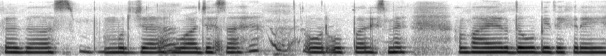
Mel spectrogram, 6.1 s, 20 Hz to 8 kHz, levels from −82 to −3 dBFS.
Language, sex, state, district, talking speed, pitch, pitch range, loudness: Hindi, female, Uttar Pradesh, Lalitpur, 140 wpm, 235 Hz, 230-240 Hz, -15 LUFS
